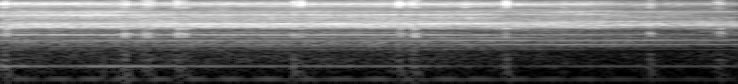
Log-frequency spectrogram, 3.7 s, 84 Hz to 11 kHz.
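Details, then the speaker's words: 2009 GMC Sierra AC system being evacuated: vacuum pump gives a high steady whir with scattered sharp clicks, like a bug zapper, as it pulls moisture from the system; normal, not a concern. "you'll notice that his compressor is making like click-click cells whenever you know it sounds like like bugs in a bug zapper or something"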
